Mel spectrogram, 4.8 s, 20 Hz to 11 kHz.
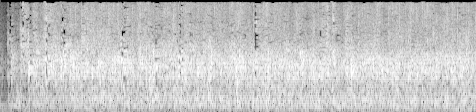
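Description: An audience applauds to welcome an 18-year-old pianist, the clapping dense, loud and unbroken from start to finish.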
